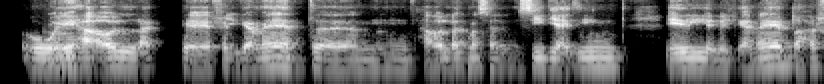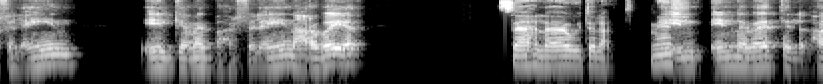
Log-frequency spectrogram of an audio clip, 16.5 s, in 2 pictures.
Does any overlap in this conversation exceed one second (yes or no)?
no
